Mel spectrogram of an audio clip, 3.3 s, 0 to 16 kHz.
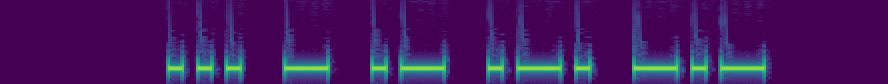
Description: Morse code, heard as a keyed tone, about 22 wpm, 700 Hz. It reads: STARK
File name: 5 Letter Words - First 3 Letters Given - 22wpm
